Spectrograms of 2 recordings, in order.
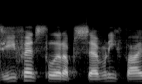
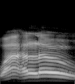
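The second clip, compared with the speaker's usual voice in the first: slow, drawn-out, far-off mock southern drawl. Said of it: "You sounded very southern".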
